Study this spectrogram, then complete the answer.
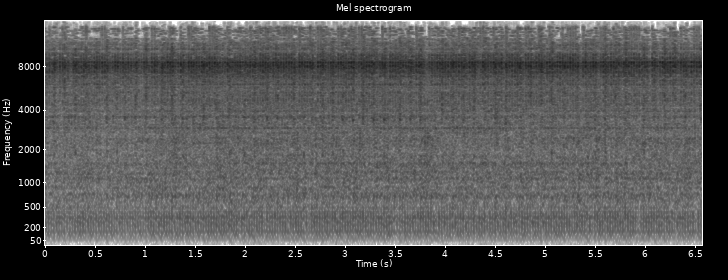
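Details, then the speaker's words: Echo PB-403T two-stroke backpack leaf blower, reassembled after carburetor cleaning, magneto reinstall and kill wire removal: steady even buzz with high fan whistle, no stumbling or surging; normal idle. "How about that, huh? This thing works great now. I'm going to put the stuff back. So I put everything back together again. Honestly, it runs pretty well."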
